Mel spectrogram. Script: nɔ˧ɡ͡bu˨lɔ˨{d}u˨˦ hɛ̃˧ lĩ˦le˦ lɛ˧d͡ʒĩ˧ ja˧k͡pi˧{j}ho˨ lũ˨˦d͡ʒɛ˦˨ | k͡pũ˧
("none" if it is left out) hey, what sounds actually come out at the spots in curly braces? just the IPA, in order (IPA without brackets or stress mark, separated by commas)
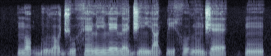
d͡ʒ, none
